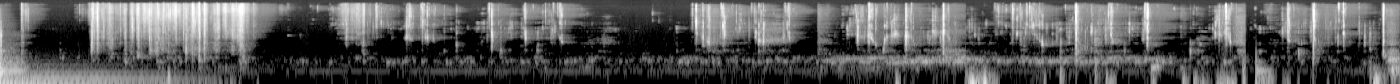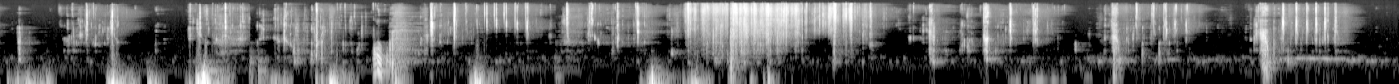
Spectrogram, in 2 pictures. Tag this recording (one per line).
unwrap
wrapper
gum
chew
chewing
